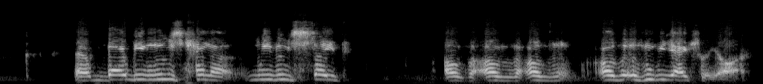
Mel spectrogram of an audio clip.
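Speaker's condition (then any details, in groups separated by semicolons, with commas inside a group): Mild cerebral palsy; speech impediment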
